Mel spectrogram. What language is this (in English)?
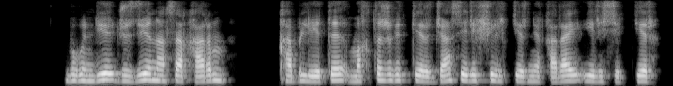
Kazakh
